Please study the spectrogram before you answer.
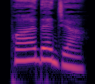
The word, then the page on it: ಪದಾಜಿ: padāji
